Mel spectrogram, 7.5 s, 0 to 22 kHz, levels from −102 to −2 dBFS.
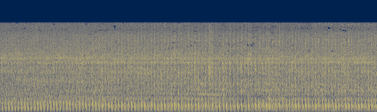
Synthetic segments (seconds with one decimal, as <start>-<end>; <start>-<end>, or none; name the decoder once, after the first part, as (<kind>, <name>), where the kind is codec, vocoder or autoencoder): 0.7-2.1 (vocoder, Vocos); 5.2-5.8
